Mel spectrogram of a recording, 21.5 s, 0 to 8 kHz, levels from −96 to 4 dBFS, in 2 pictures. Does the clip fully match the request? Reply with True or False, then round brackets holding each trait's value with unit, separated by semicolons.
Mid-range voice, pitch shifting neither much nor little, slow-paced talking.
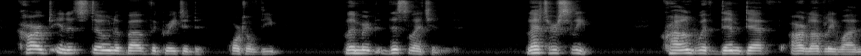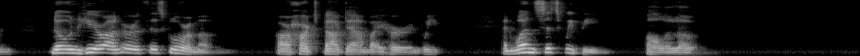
False (145 Hz; 6.2 semitones; 115 wpm)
